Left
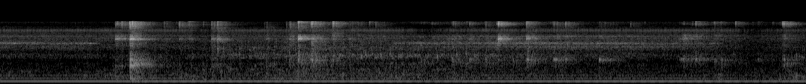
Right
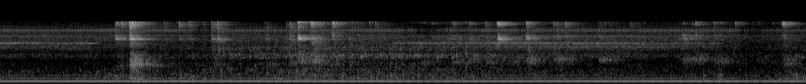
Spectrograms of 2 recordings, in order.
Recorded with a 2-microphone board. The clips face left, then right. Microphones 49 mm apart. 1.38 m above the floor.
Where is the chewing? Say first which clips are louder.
Left 1 dB; 30° left (ahead or behind), 1.1 m.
